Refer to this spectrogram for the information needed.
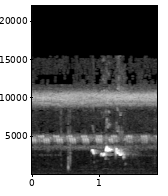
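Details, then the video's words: A Sooty-headed bulbul whistles merrily at sunrise in mountain farmland: one rapid phrase of four or five bright, liquid notes, slightly descending at the end, against a continuous high-pitched insect chorus. "Burung Kutilang Berbunyi Gacor Bersiul-Siul dengan Gembira di Pagi Hari"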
